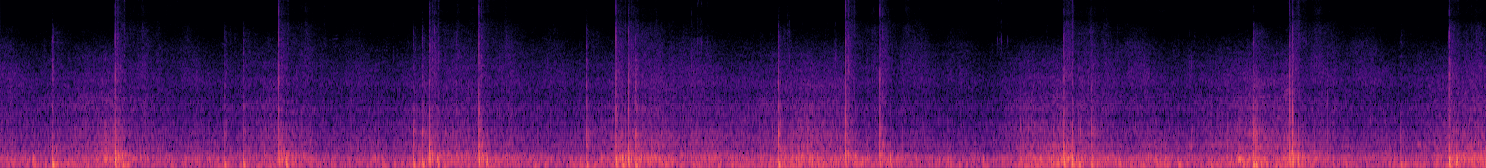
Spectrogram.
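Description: Fireworks display: aerial shells bursting in an irregular run of sharp bangs, about one a second with some in quick pairs, over a steady low rumble.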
